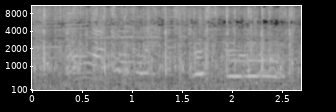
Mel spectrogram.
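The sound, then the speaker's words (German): A dense, continuous clatter of about 100 horses trotting closely packed past a guest ranch in Wyoming and down a hill in the evening at sunset, steady, with a few faint calls and whistles rising above the rumble. “100 Pferde dicht an dicht trappeln am Anwesen vorbei einen Hügel hinunter.”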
